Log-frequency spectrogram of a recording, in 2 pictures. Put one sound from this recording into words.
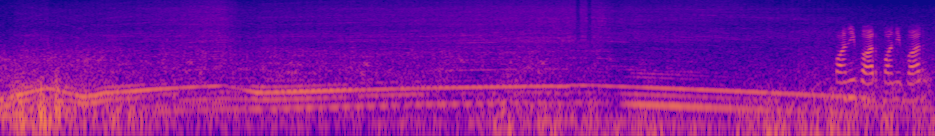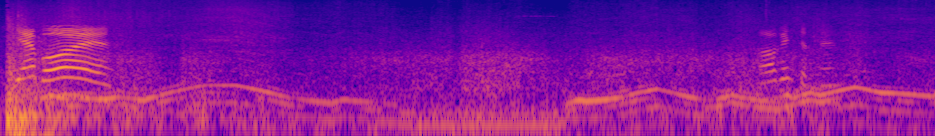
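A motorbike engine hums and revs throughout.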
